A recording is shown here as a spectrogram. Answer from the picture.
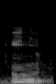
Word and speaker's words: inion: Inion, ¿okay? Se escribe como la palabra minion, pero le quitas la m.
